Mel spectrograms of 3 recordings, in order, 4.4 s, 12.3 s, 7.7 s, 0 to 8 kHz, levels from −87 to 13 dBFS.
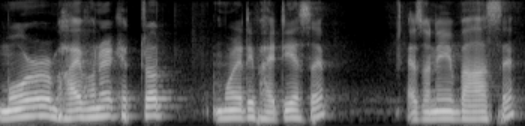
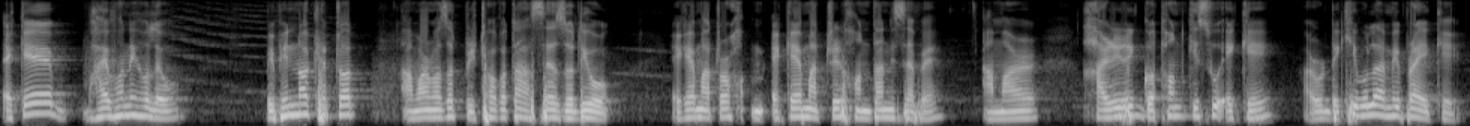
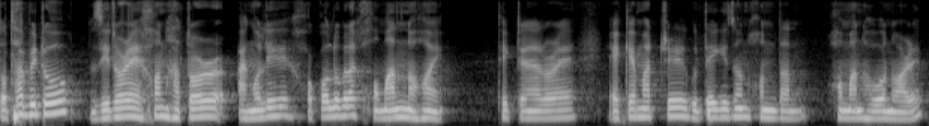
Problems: background sounds at intervals, continuous background conversations, echo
